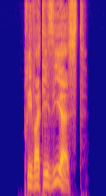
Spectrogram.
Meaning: second-person singular present of privatisieren
- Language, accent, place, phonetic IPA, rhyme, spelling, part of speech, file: German, Germany, Berlin, [pʁivatiˈziːɐ̯st], -iːɐ̯st, privatisierst, verb, De-privatisierst.ogg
